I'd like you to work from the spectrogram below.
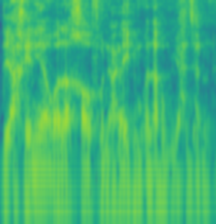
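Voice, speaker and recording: A man giving a religious lesson to a group of women, with lively jumps in pitch for emphasis and frequent questions to the audience. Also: brisk. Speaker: preacher. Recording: echoey room, faint ambient noise.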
